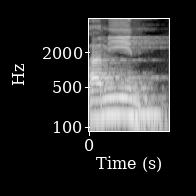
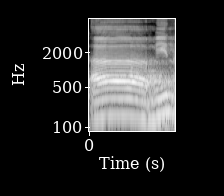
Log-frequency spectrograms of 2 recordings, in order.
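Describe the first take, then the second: First: The first vowel is said short. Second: The first vowel is drawn out long. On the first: "memendekkan alif" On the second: "memanjangkan alif"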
